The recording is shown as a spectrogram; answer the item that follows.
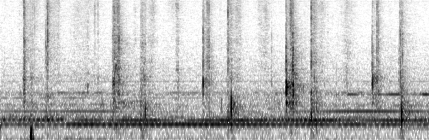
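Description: A deck of tarot cards being shuffled by hand: irregular soft clicks of cards slapping together, over a faint steady hum.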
